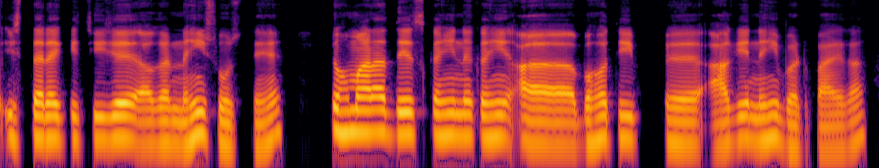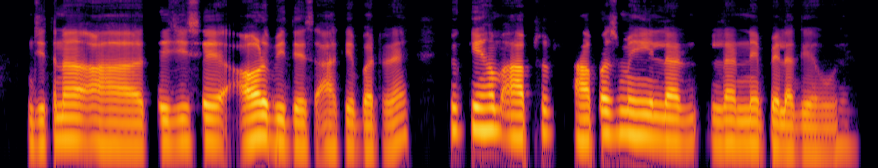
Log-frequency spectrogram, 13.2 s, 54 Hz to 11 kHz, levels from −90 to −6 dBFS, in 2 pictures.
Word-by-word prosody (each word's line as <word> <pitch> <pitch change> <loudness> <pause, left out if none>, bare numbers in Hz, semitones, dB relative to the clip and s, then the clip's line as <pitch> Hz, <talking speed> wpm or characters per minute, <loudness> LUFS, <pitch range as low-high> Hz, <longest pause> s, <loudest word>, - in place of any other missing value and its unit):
इस 140 -4 -6
तरह 140 -1 +4
की 135 +1 -6
चीज़ें 140 +1 +2
अगर 120 0 0
नहीं 120 +7 +1
सोचते 115 -5 -5
हैं, 140 +7 -2 0.4
तो 180 - +3
हमारा 170 0 +5
देश 160 0 +1
कहीं 155 0 +1
न 150 0 0
कहीं 145 +1 +1
अ, 120 -3 +2
बहुत 135 +4 -1
ही 140 -1 0 0.3
अ, 120 -1 -1
आगे 120 +6 0
नहीं 135 +2 0
बढ़ 105 -2 -4
पाएगा। 105 +6 -4 0.3
जितना 135 +3 +1 0.5
अ, - - 0
तेज़ी 125 +1 -2
से 130 +1 +1
और 140 +4 +5
भी 130 -1 -1
देश 115 -2 -3
आगे 110 +1 -4
बढ़ 105 -1 -3
रहे 110 - -3
हैं 135 - -6 0.3
क्योंकि 185 +1 0
हम 180 -1 +3
आपस 145 +3 +2 0.3
आपस 160 +5 +2
में 160 -1 +2
ही 150 -1 +3
लड़ 135 -2 +2 0.2
लड़ने 120 -1 0
पे 115 +1 -2
लगे 105 -2 -2
हुए 100 +2 -8
हैं। 110 -1 -19
130 Hz, 205 wpm, -22 LUFS, 115-145 Hz, 0.5 s, हमारा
